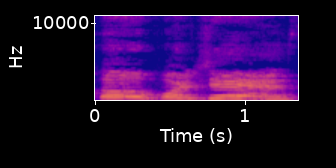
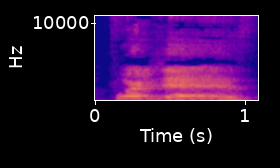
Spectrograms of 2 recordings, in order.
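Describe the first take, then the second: First: Slow, high, laughing oh poor Jazz; laughing pity. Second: Said in the usual way. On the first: Real, not acted. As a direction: chuckle the pity out.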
